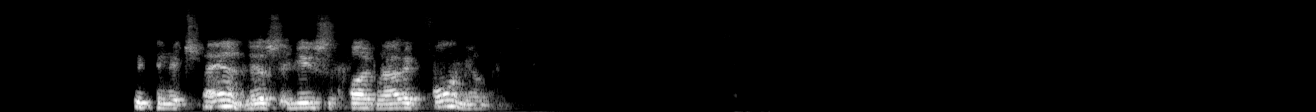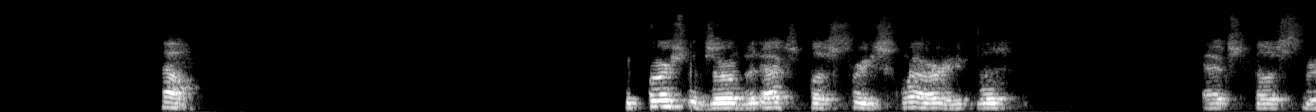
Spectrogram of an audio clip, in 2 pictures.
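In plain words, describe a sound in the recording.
A man speaks calmly in pauses, as if lecturing.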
